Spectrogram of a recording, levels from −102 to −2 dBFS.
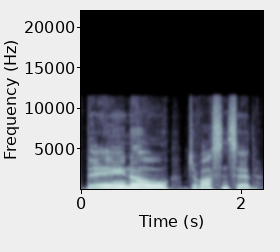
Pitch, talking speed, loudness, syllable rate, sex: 145 Hz, 105 wpm, -15 LUFS, 3.1 syllables/s, male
